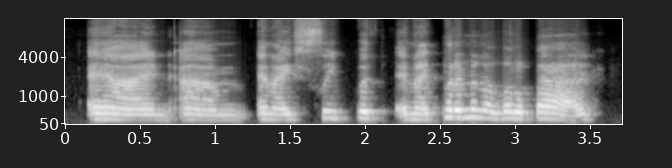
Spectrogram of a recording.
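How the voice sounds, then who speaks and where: The clip is a very clean recording with a silent background. Heard in it is a plain, everyday voice at a moderate pace, with ordinary pitch variation. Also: woman. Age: 60s. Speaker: tarot reader. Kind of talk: casual interview.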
